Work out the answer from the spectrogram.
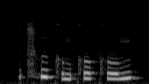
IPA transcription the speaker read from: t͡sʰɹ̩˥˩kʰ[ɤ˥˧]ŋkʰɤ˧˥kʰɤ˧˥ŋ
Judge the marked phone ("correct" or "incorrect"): incorrect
